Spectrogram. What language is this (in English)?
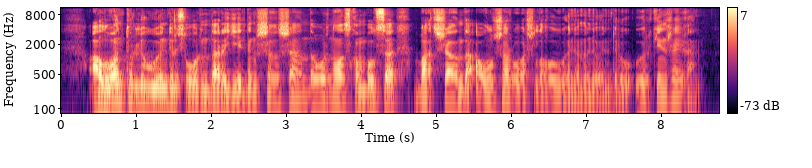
Kazakh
